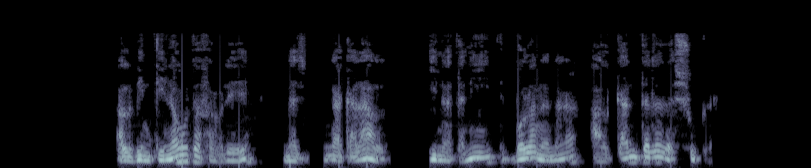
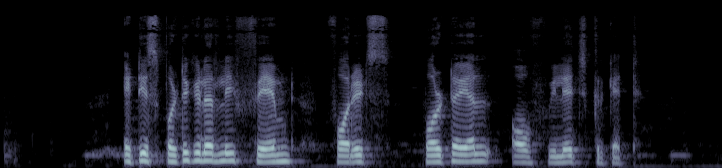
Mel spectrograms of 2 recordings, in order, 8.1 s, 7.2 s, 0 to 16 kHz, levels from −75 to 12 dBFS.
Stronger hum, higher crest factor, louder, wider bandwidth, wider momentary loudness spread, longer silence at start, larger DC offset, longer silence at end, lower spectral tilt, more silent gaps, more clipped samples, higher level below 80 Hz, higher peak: neither; about the same, 18 dB vs 18 dB; about the same, -21 LUFS vs -19 LUFS; second, 7.8 kHz vs 11.5 kHz; second, 10 LU vs 14 LU; about the same, 1.15 s vs 1.25 s; neither; first, 1 s vs 0.85 s; about the same, -6.5 dB/octave vs -6.5 dB/octave; first, 2.67-2.82 s, 3.17-3.23 s, 3.99-4.29 s vs none; neither; first, -54 dBFS vs -60 dBFS; about the same, -4 dBFS vs -2 dBFS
